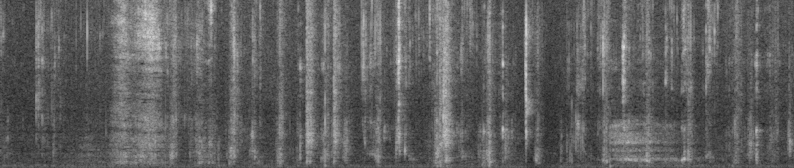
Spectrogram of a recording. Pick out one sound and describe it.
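A young man slurps noodles close to a microphone.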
